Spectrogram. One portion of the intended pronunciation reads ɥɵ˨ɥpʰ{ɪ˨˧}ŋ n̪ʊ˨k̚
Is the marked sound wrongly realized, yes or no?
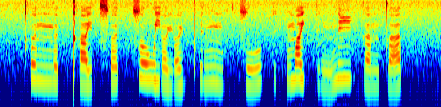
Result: no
